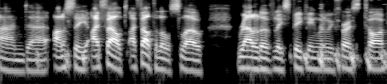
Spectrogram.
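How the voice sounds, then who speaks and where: A man talks at a moderate pace, his pitch fairly low and his intonation fairly even. He has an ordinary speaking voice. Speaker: podcast interviewer. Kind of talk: interview question.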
